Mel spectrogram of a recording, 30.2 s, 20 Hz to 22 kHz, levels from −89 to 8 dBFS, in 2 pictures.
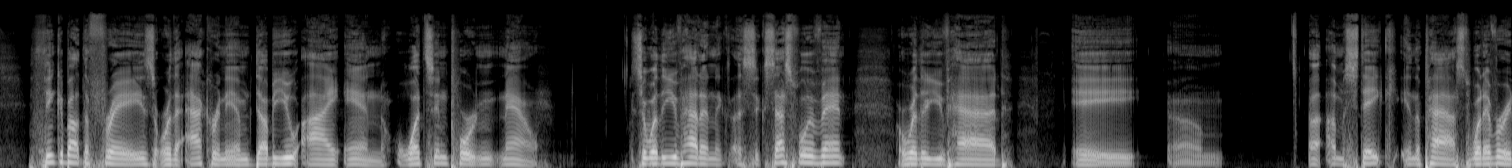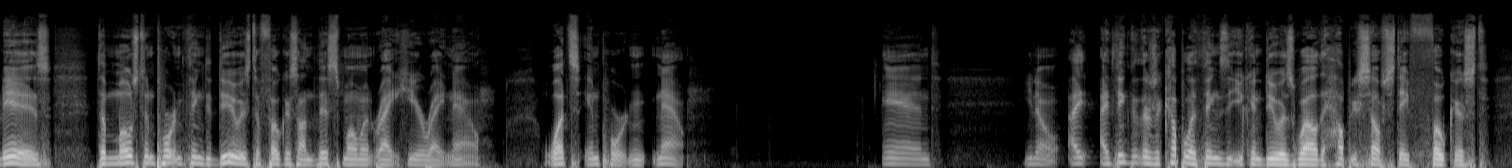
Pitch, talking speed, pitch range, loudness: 125 Hz, 155 wpm, 120-135 Hz, -21 LUFS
